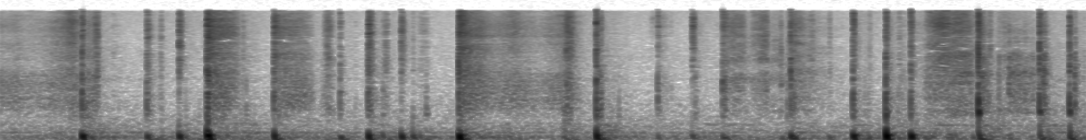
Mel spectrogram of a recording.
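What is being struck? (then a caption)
Small closed cardboard box. A small, closed, hollow square kraft cardboard box is held in both hands and tapped and scratched with fingertips and nails. About twenty-three short, dull, low thumps come in an irregular rhythm, with faint scratchy rustling between them. Each thump dies away almost at once.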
